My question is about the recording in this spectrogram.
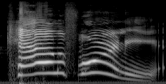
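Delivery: very high, loud, drawn-out cheer; joyful shout. A narrator's reading. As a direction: cheer it out slowly with joy. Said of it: "shouted everyone".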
